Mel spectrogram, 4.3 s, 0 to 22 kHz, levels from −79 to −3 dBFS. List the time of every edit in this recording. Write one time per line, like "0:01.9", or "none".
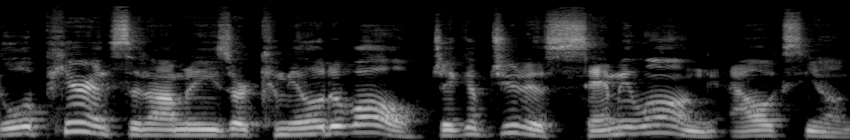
none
